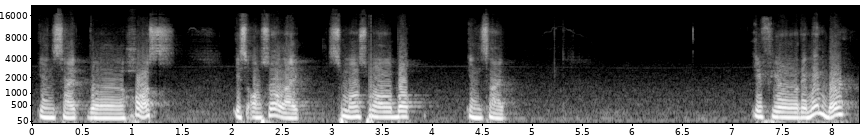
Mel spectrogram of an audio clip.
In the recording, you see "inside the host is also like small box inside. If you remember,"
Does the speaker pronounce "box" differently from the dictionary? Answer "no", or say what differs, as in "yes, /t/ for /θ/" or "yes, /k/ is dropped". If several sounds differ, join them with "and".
yes, /s/ is dropped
